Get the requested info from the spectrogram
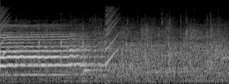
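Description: Light audience applause as the announcer's amplified voice finishes a drawn-out closing word, with a brief rising whistle-like sweep about a second in.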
